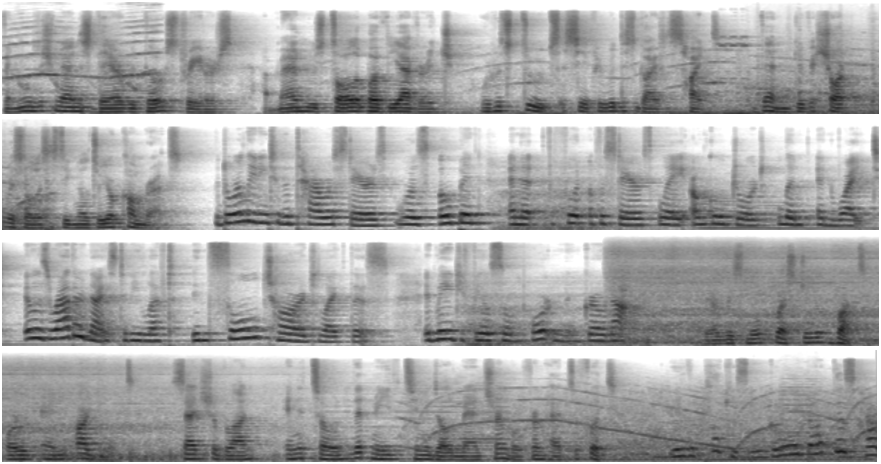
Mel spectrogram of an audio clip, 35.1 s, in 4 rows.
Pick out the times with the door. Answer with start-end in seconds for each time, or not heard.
not heard.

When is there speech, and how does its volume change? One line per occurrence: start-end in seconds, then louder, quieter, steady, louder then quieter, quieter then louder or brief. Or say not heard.
0.0-35.0 steady.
